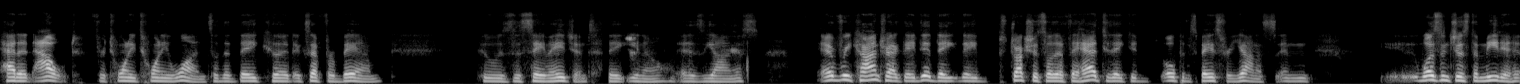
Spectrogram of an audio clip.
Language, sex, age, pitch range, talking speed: English, male, 30-49, 150-185 Hz, 185 wpm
